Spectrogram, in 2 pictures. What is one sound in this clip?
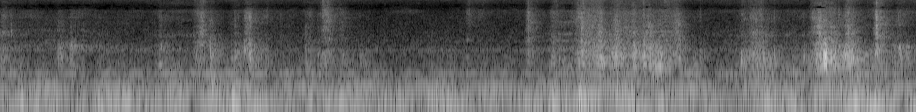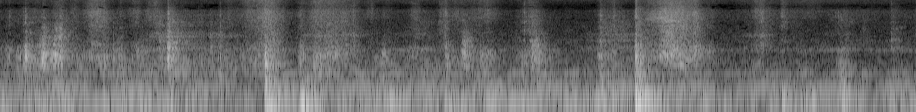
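Hands press and slide across a plastic case, with soft scraping and tapping.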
